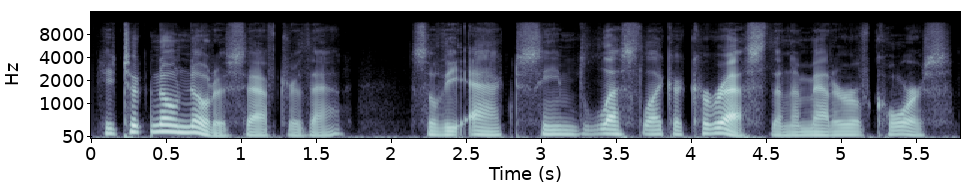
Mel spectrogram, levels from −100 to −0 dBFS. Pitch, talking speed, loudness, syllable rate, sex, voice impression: 110 Hz, 195 wpm, -22 LUFS, 5.1 syllables/s, male, masculine, adult-like, slightly thick, slightly intellectual, slightly calm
